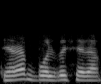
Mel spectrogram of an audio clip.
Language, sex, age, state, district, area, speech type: Bengali, male, 60+, West Bengal, Darjeeling, rural, conversation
